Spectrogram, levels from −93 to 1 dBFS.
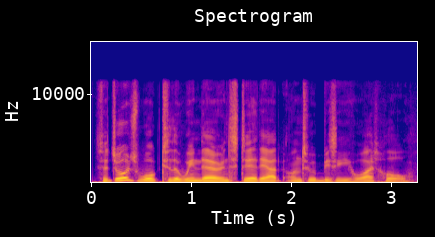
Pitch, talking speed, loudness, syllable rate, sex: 135 Hz, 240 wpm, -16 LUFS, 6.3 syllables/s, male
